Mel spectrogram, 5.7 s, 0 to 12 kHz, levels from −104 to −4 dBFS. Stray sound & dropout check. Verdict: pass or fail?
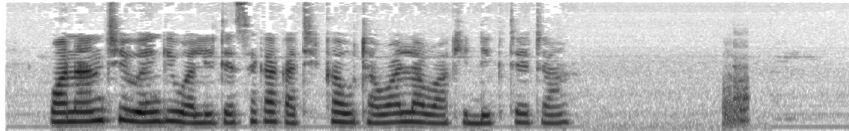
fail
